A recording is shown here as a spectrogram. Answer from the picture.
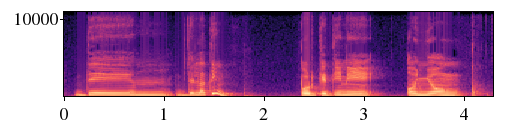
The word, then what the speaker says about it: oignon: Bueno, se escribe oignon, pero se, pronuncia. Se me ha cortado porque le he dado como aquí al Google Translator a que lo pronuncie. Ha, pronunciado algo así como oñón.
